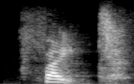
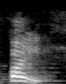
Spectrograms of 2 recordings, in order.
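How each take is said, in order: First: The word ends with a clear t sound. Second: The word ends without a clear t sound. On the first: This is the enunciated way learned for the stage. "I had to learn when I was doing theater" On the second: This is how people talk in the speaker's small hometown. "It's F I G, F I H"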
